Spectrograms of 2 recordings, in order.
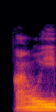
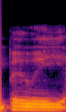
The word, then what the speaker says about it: Bowie: the World by uh David Bowie, Bowie, Buoie, however you pronounce it. I pronounce it Bowie.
